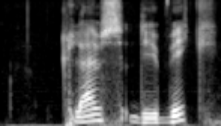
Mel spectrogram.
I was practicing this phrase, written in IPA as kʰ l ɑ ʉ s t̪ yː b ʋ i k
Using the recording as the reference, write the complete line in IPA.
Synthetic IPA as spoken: kʰ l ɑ ʉ s d̪ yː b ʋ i k

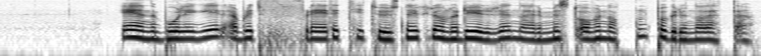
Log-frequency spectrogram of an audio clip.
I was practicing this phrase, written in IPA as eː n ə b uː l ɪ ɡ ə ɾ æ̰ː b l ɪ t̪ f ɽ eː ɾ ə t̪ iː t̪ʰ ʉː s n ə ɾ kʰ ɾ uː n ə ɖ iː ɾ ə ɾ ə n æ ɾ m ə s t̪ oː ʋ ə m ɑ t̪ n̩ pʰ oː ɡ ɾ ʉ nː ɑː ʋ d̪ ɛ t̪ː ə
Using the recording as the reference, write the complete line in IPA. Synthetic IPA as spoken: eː n ə b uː l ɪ ɡ ə ɾ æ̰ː b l ɪ t̪ f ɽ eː ɾ ə t̪ʰ iː t̪ʰ ʉː s n ə ɾ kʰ ɾ uː n ə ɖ yː ɾ ə ɾ ə n æ ɾ m ə s t̪ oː ʋ ə ɳ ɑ t̪ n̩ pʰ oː ɡ ɾ ʉ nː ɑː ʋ d̪ ɛ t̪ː ə

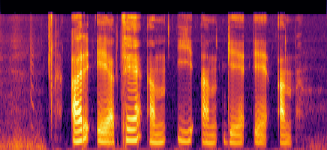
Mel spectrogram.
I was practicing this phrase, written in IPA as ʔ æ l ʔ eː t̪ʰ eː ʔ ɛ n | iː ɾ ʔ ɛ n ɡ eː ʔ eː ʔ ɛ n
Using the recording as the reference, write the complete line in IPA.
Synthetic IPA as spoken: ʔ æ ɾ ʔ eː t̪ʰ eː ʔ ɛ n | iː ʔ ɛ n ɡ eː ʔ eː ʔ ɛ n

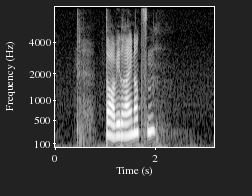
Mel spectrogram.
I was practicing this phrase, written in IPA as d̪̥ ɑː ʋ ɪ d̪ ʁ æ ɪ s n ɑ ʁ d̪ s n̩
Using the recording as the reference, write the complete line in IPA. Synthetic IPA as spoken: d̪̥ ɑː ʋ ɪ d̪ ʁ æ ɪ n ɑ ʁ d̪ s n̩

